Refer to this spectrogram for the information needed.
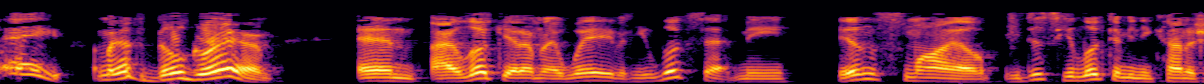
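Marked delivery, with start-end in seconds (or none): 0.0-1.4 very high, eager call-out; excited recognition. Retold or imitated. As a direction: spot the famous man. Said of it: "I go".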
